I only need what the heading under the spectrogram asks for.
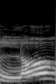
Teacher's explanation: দুদিক দিয়ে বাতাস বেরিয়ে যাচ্ছে বলে একে বলা হবে পার্সিক ধ্বনি। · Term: পার্শ্বিক ধ্বনি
